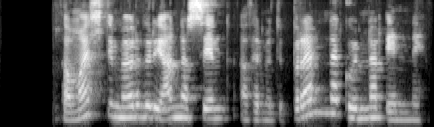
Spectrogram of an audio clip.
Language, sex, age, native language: Icelandic, female, 40-49, Icelandic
